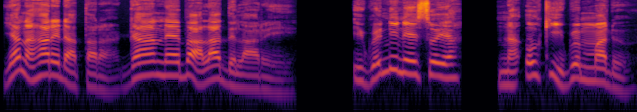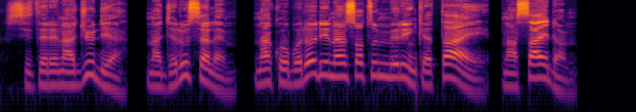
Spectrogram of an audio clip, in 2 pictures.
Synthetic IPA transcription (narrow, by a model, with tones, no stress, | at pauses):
ja˦na˨ɦa˦ɾɪ˦da˨ta˨ɾa̰˨ɡa˦ne˦ba˦a˨la˦dɪ˨la̰˨ɾɪ̰˨ɣɪ̰˨ | i˨ɡʷe˨n̩˦di˦ne˦so˦ja˦ | na˨ʔo˦ki˦˨i˨ɡʷe˦m̩˦ma˦dʊ̰˨si˨te˨ɾe˨na˨d͡ʒu˦di˨a̰˨ | na˨d͡ʒe˨ɾu˦sa˦lḛ˨m̩˨na˨ko˨bo˨do˦di˦na˨n̩˦sɔ˦tʊ˦m̩˦mi˦ɾi˦ŋ̩˨ke˦ta˦˨ɪ̰˨na˨sa˦ɪ˦dɔ̰˨n̩˨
